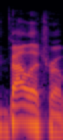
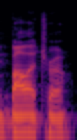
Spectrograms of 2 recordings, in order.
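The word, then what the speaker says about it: Balatro: It's batro. By the way, I've been saying it wrong, too. It's batro. Yeah, you're supposed to say bolatro.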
